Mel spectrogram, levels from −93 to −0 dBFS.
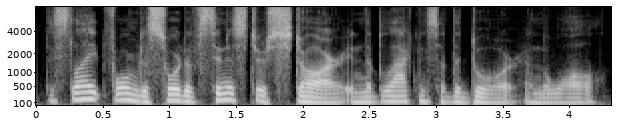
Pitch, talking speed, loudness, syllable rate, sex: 120 Hz, 235 wpm, -19 LUFS, 5.2 syllables/s, male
